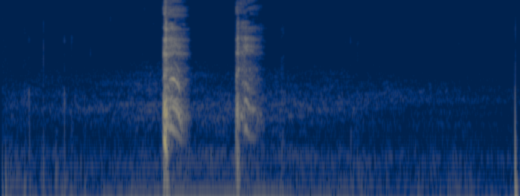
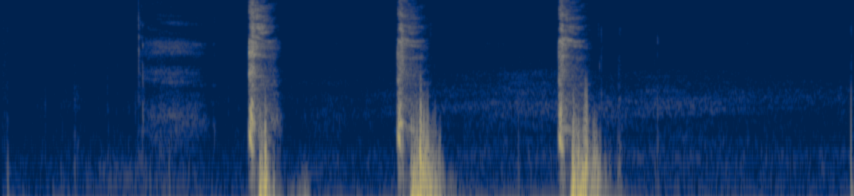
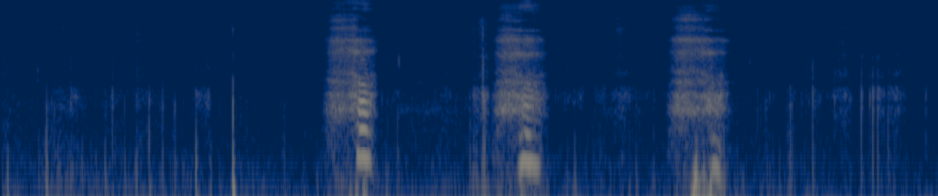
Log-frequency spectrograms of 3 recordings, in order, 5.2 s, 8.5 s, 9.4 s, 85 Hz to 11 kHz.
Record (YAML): cough_length: 5.2 s
cough_amplitude: 6542
cough_signal_mean_std_ratio: 0.21
three_cough_length: 8.5 s
three_cough_amplitude: 11732
three_cough_signal_mean_std_ratio: 0.25
exhalation_length: 9.4 s
exhalation_amplitude: 1049
exhalation_signal_mean_std_ratio: 0.35
survey_phase: beta (2021-08-13 to 2022-03-07)
age: 45-64
gender: Female
wearing_mask: 'No'
symptom_none: true
smoker_status: Never smoked
respiratory_condition_asthma: false
respiratory_condition_other: false
recruitment_source: REACT
submission_delay: 1 day
covid_test_result: Negative
covid_test_method: RT-qPCR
